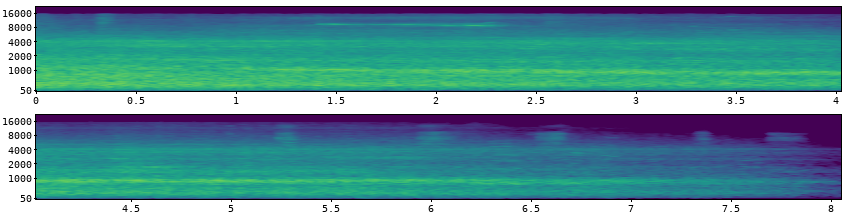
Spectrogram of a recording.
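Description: London Underground Jubilee line train in motion, heard from inside the carriage: a steady rushing noise with a whine over it. It fades out over the last couple of seconds.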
